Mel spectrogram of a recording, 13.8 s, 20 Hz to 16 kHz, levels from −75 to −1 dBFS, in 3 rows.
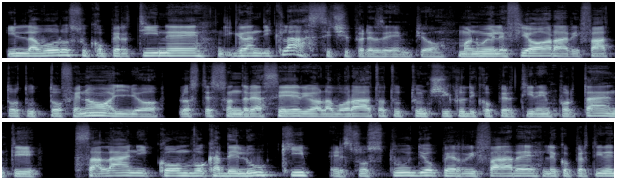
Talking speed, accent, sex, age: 175 wpm, native, male, 30-49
